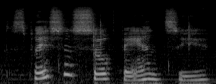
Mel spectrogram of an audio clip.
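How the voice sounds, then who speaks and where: A woman's voice: on the high side, very animated, takes it slowly, soft background music, rough recording. A woman game streamer giving casual live commentary, musing and reacting aloud in short remarks.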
